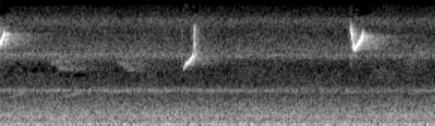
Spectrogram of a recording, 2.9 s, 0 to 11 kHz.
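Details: Scarlet-backed flowerpecker in Singapore on 18 July, giving three brief, sharp, very high ticking notes about a second apart over a steady, shrill insect drone.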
